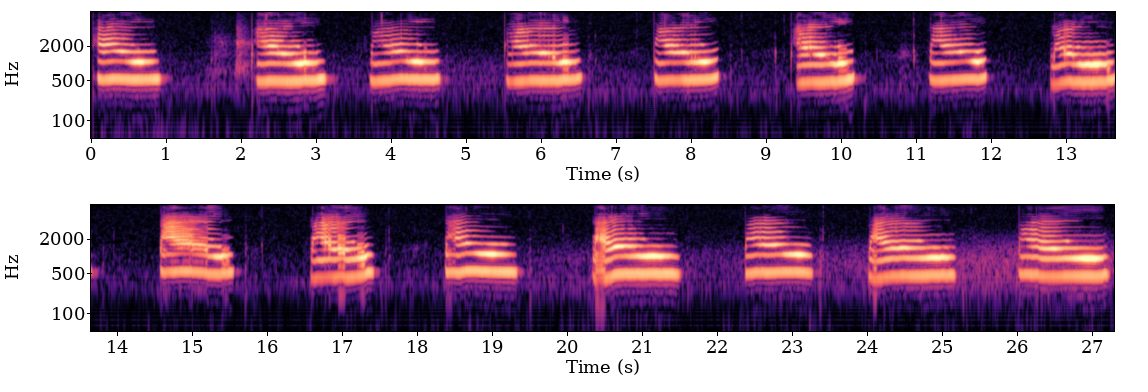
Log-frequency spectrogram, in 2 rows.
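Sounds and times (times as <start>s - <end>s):
domestic cat meowing: 0.1s - 1.0s, 2.1s - 4.7s, 5.5s - 6.6s, 7.5s - 8.4s, 9.4s - 10.2s, 11.2s - 12.0s, 12.8s - 13.7s, 14.6s - 15.6s, 16.6s - 17.5s, 18.4s - 19.4s, 20.3s - 21.6s, 22.4s - 23.4s, 24.0s - 25.2s, 26.0s - 27.2s.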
